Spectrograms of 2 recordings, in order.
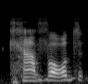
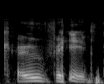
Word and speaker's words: COVID: Facing Cavod 19. God, they need a. That is not how you pronounce it. It's COVID, not Cavod.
